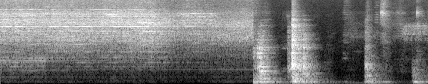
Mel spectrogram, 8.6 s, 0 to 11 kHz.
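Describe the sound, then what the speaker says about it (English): A table saw rips a 20 cm strip from a Baltic birch plywood sheet: a steady whining cut fades out, followed by several loud close bursts of wood scraping and knocking as the piece is handled. "I start by ripping a 20 cm strip off a Baltic birch plywood sheet."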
